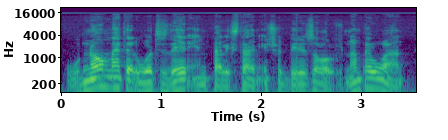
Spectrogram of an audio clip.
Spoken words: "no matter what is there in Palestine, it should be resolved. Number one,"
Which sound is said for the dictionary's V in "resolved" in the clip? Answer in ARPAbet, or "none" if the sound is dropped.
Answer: V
